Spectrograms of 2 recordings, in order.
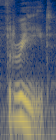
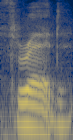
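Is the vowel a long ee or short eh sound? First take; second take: long ee; short eh. First: The vowel is a long ee sound. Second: The vowel is a short eh sound. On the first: The speaker calls it wrong. "not threed" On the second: The speaker calls it right. "Cold and thread"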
